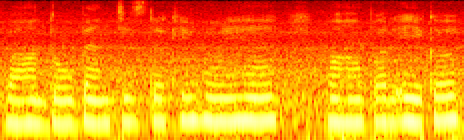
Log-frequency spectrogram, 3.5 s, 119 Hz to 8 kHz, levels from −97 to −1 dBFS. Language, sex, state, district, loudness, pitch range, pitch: Hindi, female, Punjab, Fazilka, -14 LUFS, 200-215 Hz, 210 Hz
